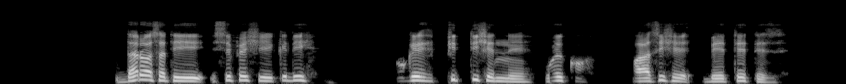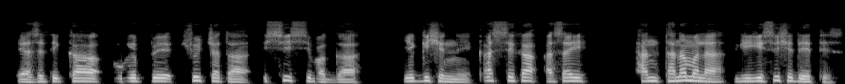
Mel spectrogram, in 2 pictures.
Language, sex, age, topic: Gamo, male, 25-35, government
